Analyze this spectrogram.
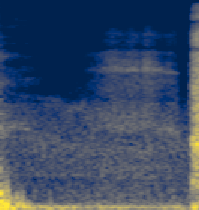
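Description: Shaky, trembling breathing of a person wading into cold water, with a loud breath at the start, steady unsteady breathing through the middle, and another sharp breath at the end.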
